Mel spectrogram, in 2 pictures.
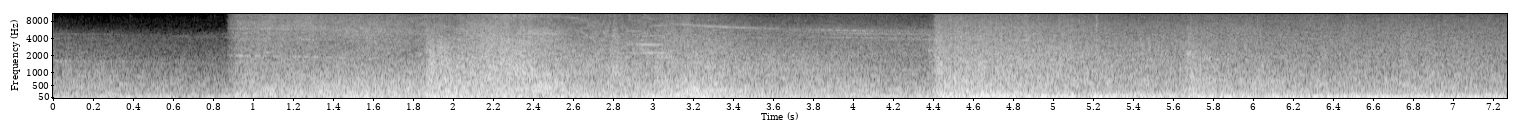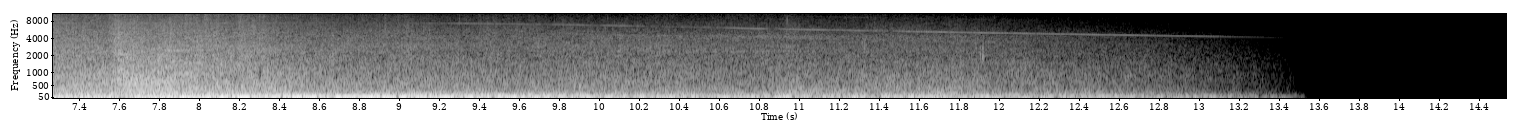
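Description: Flames roar loudly with a deep rumble.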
